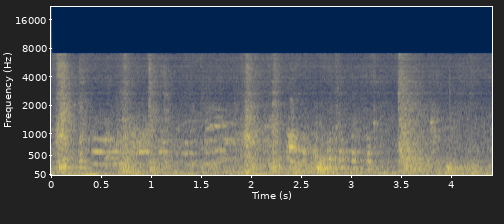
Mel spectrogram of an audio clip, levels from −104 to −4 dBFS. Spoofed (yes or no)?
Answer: yes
